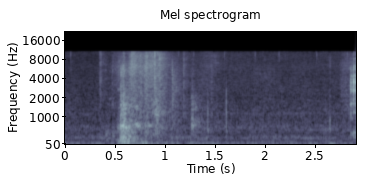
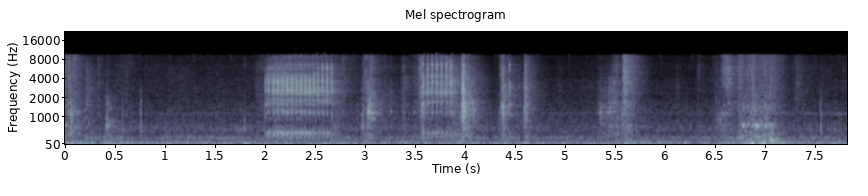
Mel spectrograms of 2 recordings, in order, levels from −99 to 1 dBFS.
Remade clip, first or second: second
